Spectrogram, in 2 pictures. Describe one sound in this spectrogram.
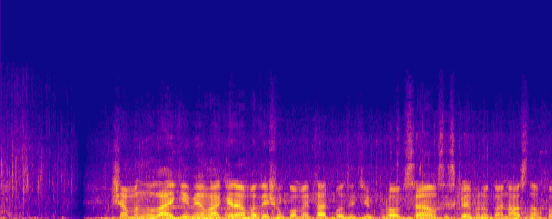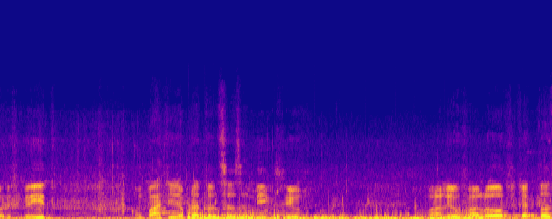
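A man speaks calmly and close to the microphone.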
